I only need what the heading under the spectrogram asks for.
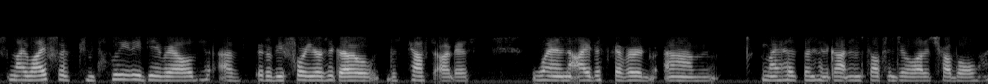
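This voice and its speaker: A middle-aged woman with a medium-pitched voice tells her own story as an interview guest, reflective and halting. Her audio is dry, muffled and narrow, like a call. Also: no room sound. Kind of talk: personal account in an interview.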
